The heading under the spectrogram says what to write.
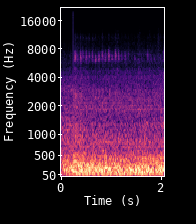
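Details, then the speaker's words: Slant six engine running with oil replaced by Dawn dish soap: rough heavy running with faint quick tapping, bearing knock from oil starvation that worsens. "Here's a knocking. Here's a little knocking. It's probably not good."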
